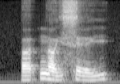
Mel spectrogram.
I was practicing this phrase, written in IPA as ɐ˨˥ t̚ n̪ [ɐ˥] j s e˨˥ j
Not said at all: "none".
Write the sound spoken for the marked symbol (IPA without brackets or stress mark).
ɐ˨˥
